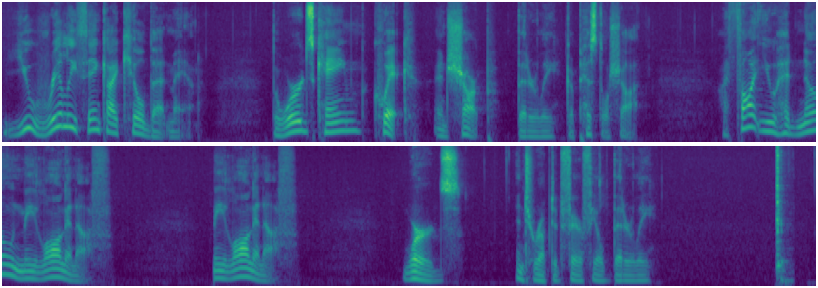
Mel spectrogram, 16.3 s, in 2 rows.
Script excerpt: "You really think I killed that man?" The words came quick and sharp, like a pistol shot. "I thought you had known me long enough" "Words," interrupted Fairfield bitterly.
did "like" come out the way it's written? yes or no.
no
